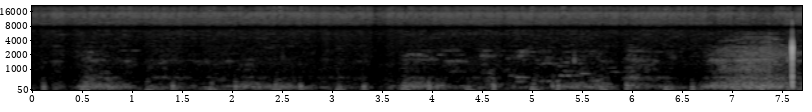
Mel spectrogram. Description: my heart is beating fast and my breathing is hard like comment subscribe and enjoy #heartbeat #breathing #Asmr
